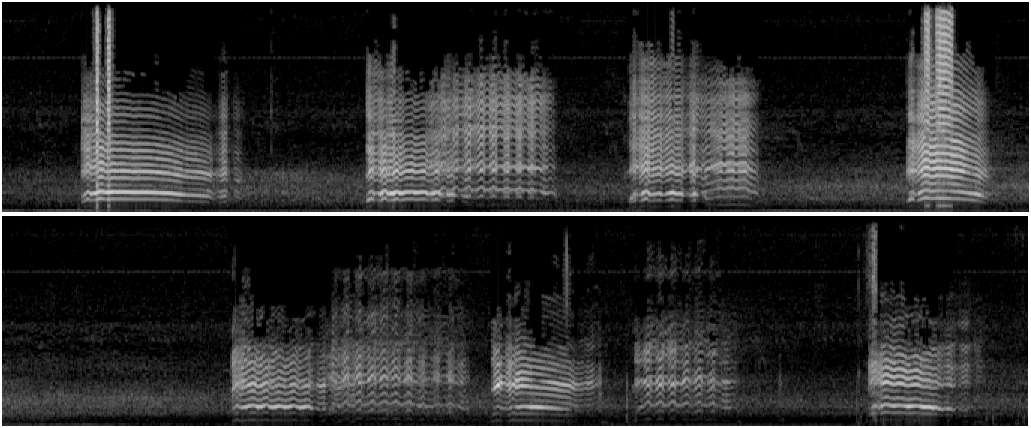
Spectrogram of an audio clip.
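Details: Domestic goats bleating while left alone in a new fenced pen, unhappy at being by themselves: eight loud, wavering bleats of about a second each, spaced irregularly a second or two apart, over a low steady hum.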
